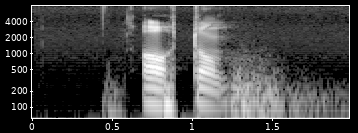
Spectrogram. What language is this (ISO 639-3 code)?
swe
